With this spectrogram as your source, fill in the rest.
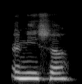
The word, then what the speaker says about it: Anisha: Is it Anisa? Anisha. Anisha.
